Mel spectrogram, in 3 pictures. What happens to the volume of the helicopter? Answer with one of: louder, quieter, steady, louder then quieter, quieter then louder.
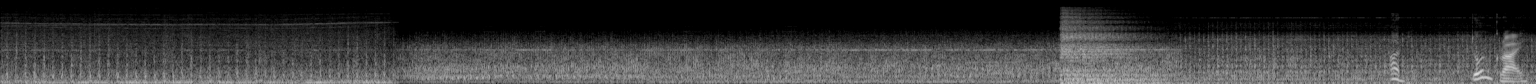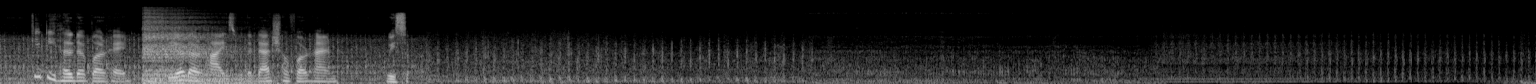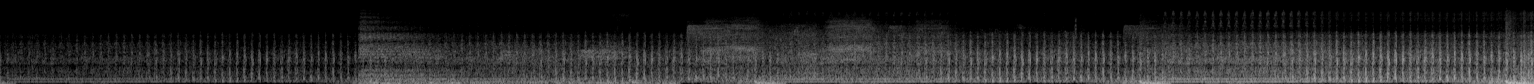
quieter then louder.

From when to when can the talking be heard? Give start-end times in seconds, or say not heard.
13.9-19.4.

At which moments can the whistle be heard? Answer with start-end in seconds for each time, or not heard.
not heard.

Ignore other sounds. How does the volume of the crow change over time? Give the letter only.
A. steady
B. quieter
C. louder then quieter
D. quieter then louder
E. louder
C.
